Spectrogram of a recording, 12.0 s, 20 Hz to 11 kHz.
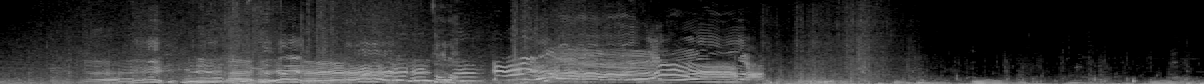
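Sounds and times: cartoon characters screaming: 3.5s - 7.6s.

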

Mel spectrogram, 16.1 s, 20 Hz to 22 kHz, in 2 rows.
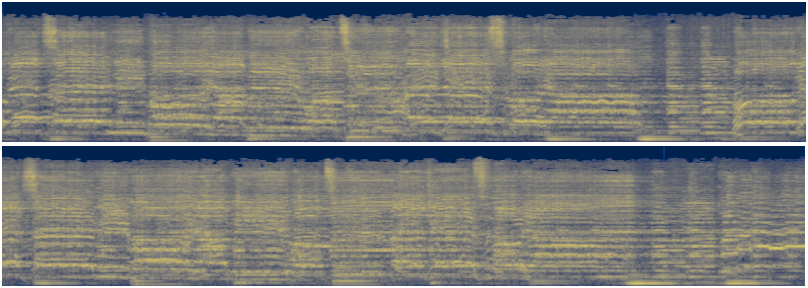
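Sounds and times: folk band playing: 0.0s - 16.0s
group of voices singing: 0.0s - 16.0s.

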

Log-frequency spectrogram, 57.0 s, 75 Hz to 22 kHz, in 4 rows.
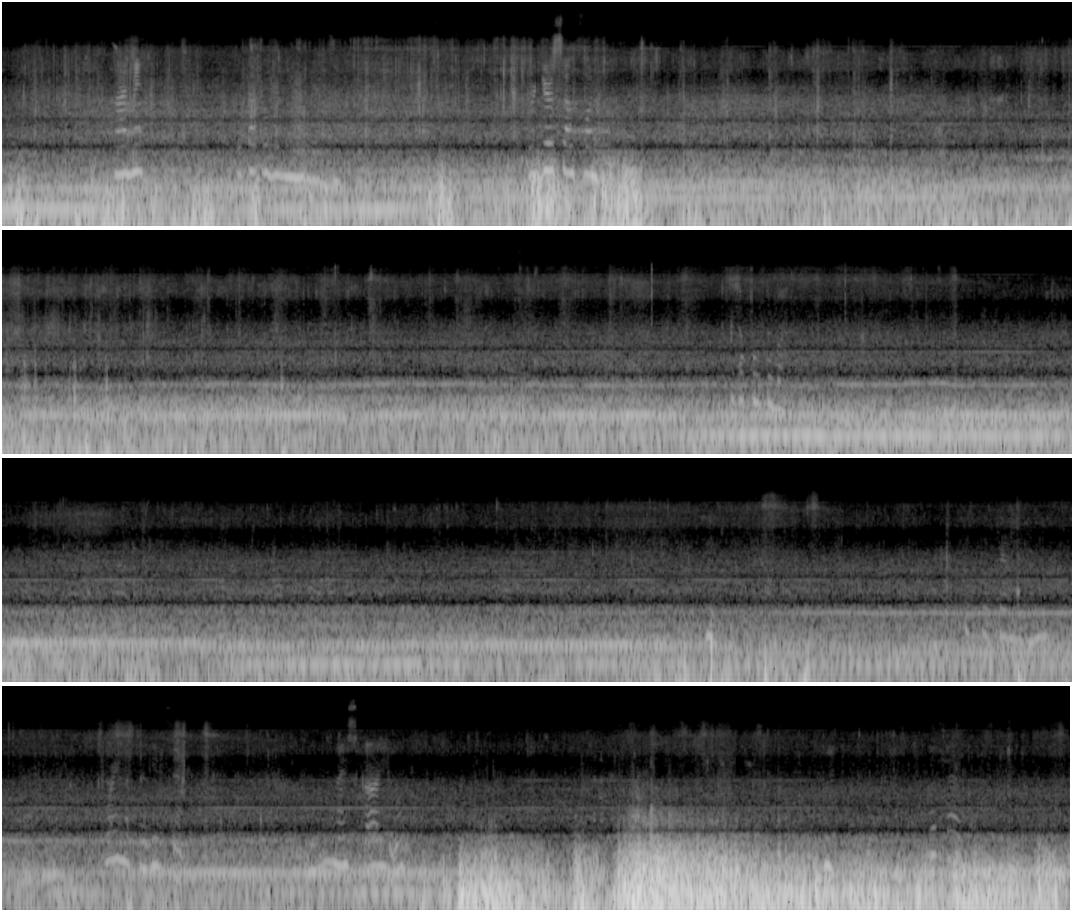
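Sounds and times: van engine idling: 0.0s - 48.8s.

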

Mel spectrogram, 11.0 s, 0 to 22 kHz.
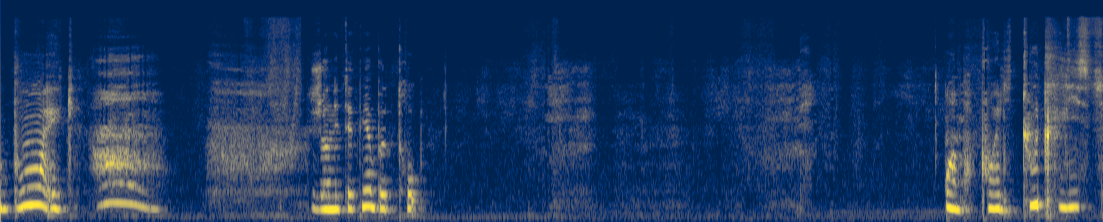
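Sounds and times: faint soft breaths: 0.8s - 3.4s, 4.2s - 11.0s.

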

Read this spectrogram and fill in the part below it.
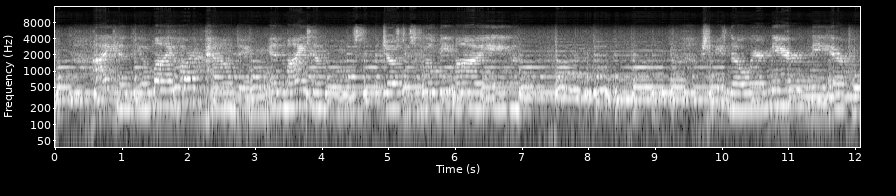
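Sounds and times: ukulele strumming: 0.0s - 12.0s.

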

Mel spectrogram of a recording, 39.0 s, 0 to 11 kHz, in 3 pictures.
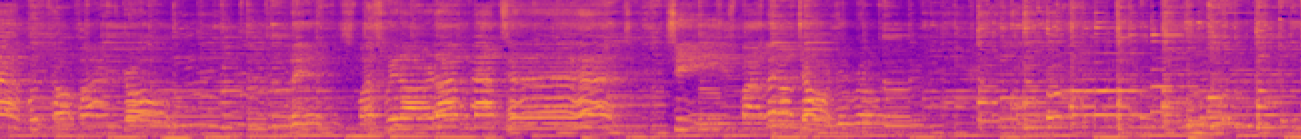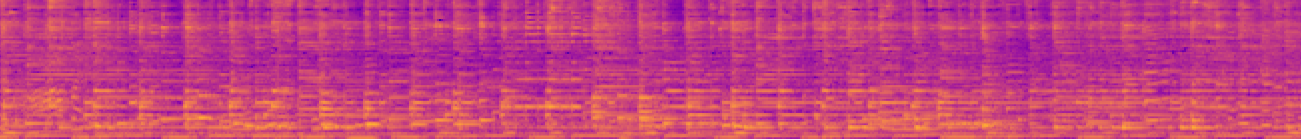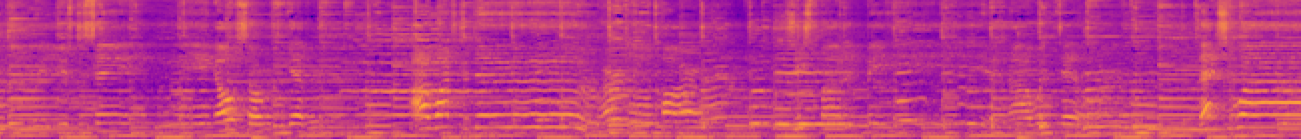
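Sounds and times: acoustic guitar: 0.0s - 39.0s
banjo: 0.0s - 39.0s
fiddle melody: 0.0s - 39.0s
mandolin: 0.0s - 39.0s
plucked upright bass: 0.0s - 39.0s.

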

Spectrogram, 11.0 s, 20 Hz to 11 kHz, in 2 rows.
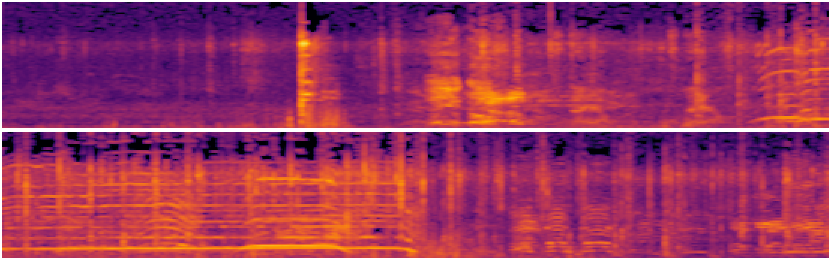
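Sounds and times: spectators yelling and cheering: 4.8s - 8.5s
long high held yell: 5.0s - 8.4s.

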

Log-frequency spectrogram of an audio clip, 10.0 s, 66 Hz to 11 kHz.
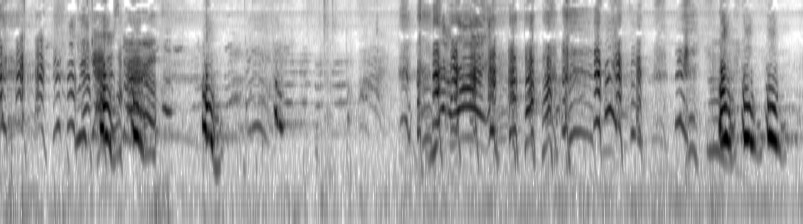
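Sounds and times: women laughing: 0.0s - 3.7s, 4.9s - 9.3s.

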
